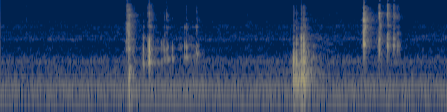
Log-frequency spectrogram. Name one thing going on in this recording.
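A jar lid is twisted open with a click.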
